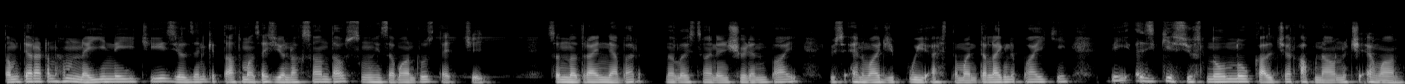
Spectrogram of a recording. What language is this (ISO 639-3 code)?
kas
